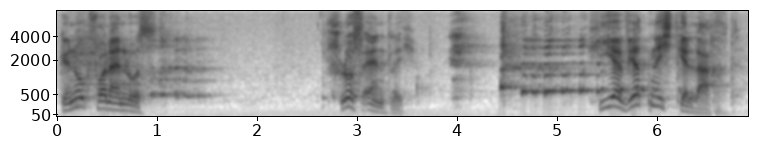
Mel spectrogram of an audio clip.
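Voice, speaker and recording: An actor playing an imperious, easily irritated scholar in a German radio play, lecturing with pompous condescension. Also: male voice, fairly high pitch, wildly swooping pitch, takes it slowly, noisy background, exaggerated voice. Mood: impatient, irritated. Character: imperious, vain old scholar Faust, easily irritated, dictating.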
